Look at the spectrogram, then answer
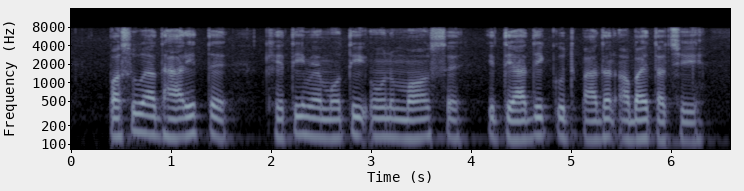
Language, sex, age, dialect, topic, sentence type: Maithili, male, 46-50, Southern/Standard, agriculture, statement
